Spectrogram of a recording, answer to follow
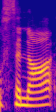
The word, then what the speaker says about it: Sennott: Is it Rachel Sennott?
